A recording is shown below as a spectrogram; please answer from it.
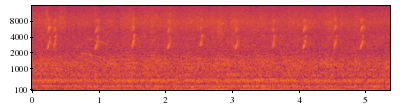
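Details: Honey bees at the entrance of a Top Bar Hive, coming and going to forage for nectar: a dense, steady wing buzz from many bees, with short bright ticks recurring about twice a second as individuals take off or land.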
